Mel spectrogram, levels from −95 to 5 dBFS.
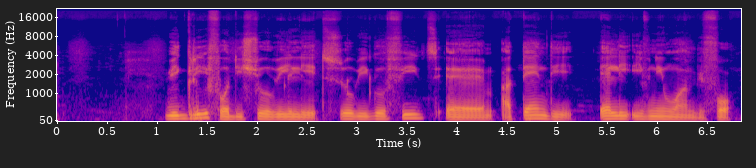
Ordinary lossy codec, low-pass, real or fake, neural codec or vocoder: none; none; real; none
